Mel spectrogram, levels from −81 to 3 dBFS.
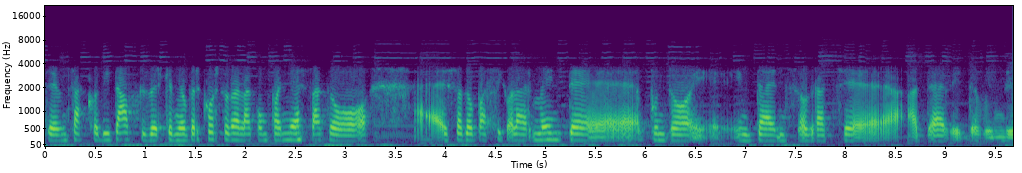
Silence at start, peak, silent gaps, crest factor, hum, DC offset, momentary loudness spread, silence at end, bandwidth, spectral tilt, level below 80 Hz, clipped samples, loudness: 0 s; -4 dBFS; none; 16 dB; none; under 0.1%; 6 LU; 0 s; 7 kHz; -7.5 dB/octave; -48 dBFS; under 0.1%; -19 LUFS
